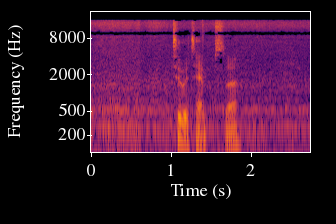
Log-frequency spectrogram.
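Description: Honey bees buzz steadily around an opened, queenless beehive during a hive split, with a close, continuous hum beneath a short spoken remark.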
